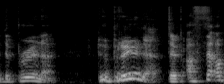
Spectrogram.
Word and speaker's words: De Bruyne: Kevin de Bruyne er I'm pretty sure is not de Bruyne er but everybody says de Bruyne her is actually Kevin de Bruna Dube lunar I thought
